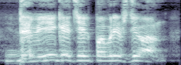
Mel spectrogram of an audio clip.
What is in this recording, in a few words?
engine damaged, crew ships russian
